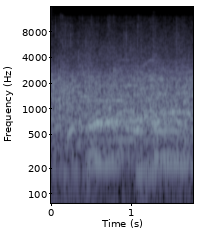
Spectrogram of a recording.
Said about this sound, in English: Come on, give them a big hand right now.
